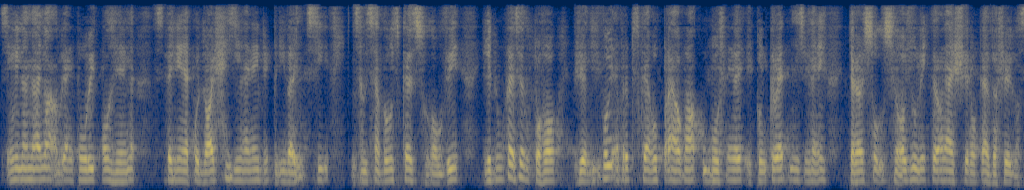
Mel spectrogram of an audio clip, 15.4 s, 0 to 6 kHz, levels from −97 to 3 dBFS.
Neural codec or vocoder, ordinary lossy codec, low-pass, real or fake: codec, 16 kHz, 0.5 kbps, FreqCodec, larger model; AAC, 32 kbps; 5.4 kHz; fake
